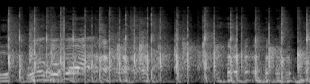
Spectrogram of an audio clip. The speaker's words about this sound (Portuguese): Palmas pra ele.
